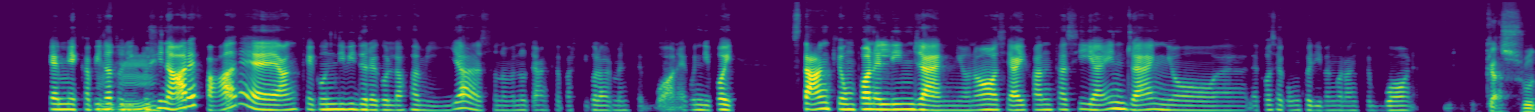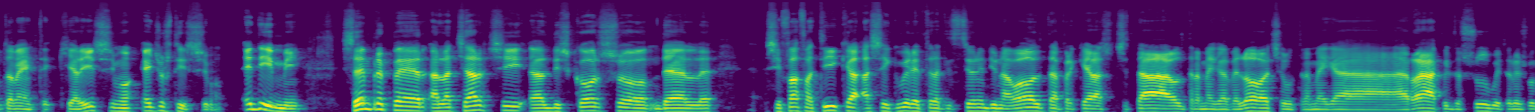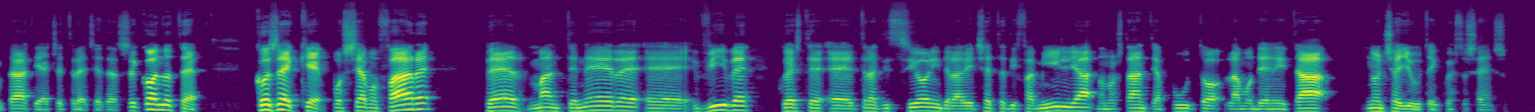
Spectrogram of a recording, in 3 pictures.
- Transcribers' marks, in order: other background noise; "Assolutamente" said as "cassulutamente"
- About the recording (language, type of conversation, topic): Italian, podcast, Raccontami della ricetta di famiglia che ti fa sentire a casa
